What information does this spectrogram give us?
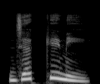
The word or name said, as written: ಝಗನೆ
